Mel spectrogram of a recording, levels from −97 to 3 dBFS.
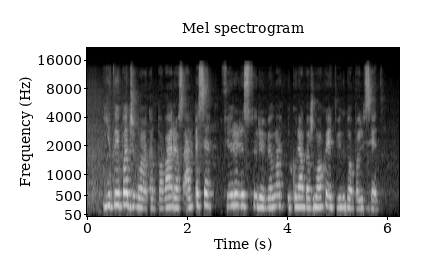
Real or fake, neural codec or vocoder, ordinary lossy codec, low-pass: fake; vocoder, 44.1 kHz, 128 mel bands, Pupu-Vocoder; Opus, 64 kbps; 14.4 kHz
